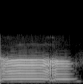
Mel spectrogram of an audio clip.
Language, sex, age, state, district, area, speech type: Assamese, male, 18-30, Assam, Biswanath, rural, conversation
